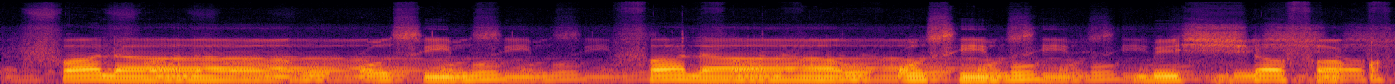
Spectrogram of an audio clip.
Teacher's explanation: فلا اس کے اوپر بھی مد منفصل آ گئی کیونکہ حمزہ دوسرے کلمے میں آ گیا۔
